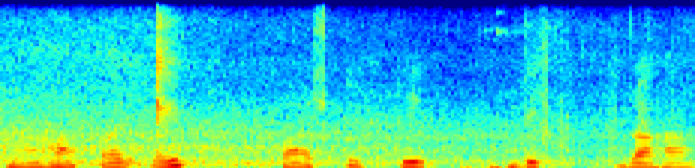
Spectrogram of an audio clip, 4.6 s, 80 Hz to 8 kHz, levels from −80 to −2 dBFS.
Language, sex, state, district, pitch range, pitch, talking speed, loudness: Hindi, female, Madhya Pradesh, Dhar, 190-215 Hz, 205 Hz, 90 wpm, -19 LUFS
